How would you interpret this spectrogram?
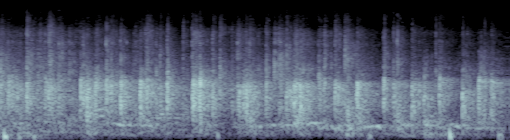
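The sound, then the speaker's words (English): An audience applauds with steady, dense clapping that holds at an even, moderate loudness for about four seconds, with a faint murmur of voices beneath it. “Give them one last round of applause.”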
